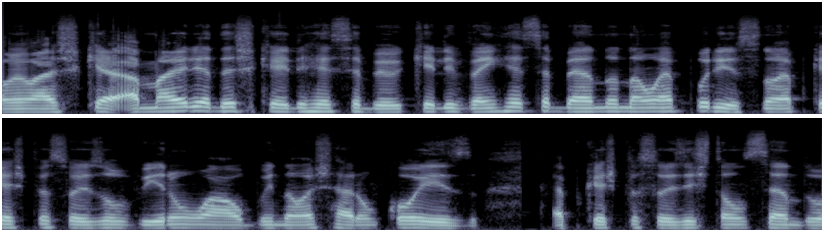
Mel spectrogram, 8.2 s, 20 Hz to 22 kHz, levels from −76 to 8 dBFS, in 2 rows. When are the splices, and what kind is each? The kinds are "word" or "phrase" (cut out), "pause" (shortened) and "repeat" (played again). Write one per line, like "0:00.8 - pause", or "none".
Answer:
0:01.3 - word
